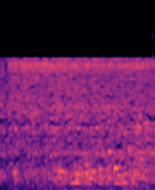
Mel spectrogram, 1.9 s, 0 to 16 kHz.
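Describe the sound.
Water rushes steadily as a toilet flushes through a water-saving flush device that releases between 1 and 6 liters, a constant loud gushing hiss.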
